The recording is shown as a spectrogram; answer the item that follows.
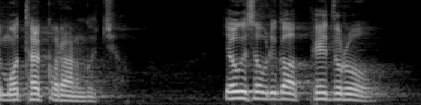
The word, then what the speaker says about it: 베드로: 여기서 우리가 베드로, 이 베드로는 우리말 발음입니다. 헬라 발음은 페트로스, 그리고 아람어로는 게바입니다.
